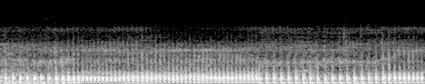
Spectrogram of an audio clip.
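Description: Kawasaki Ninja sport bike engine running while riding at low town speed, a steady pulsing note whose pitch wavers with the throttle, dipping briefly about two and a half seconds in and then picking up again.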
